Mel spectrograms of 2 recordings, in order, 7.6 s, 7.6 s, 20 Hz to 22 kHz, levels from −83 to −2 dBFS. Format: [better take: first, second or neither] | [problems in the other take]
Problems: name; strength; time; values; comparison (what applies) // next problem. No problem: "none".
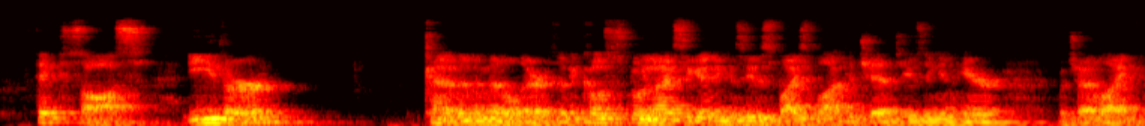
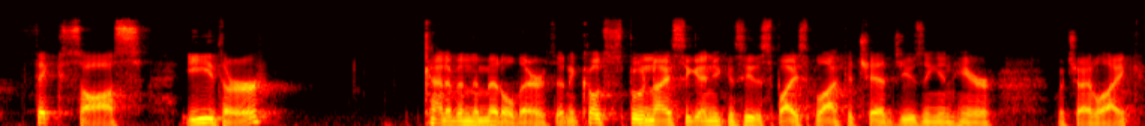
second | off-mic speech; far // room echo; slight; dies away in 0.7 s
